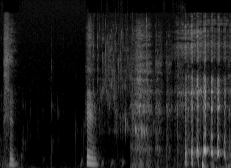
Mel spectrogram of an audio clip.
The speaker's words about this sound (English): I love that sound you just made. I guess I'm pleased yourself. I was very pleased. It was a nice pour. Yeah, because normally we're complaining how much like over pour, under pour.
